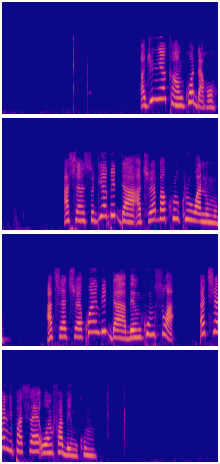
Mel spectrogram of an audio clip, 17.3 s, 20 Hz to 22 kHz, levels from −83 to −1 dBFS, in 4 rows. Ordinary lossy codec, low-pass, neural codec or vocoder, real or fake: Opus, 32 kbps; 7.2 kHz; codec, 16 kHz, 4 kbps, X-Codec, HuBERT features, trained on balanced general audio; fake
